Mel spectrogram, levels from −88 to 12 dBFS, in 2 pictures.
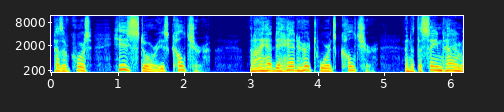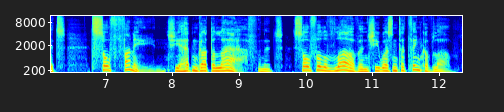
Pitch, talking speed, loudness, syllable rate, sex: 165 Hz, 205 wpm, -19 LUFS, 5.1 syllables/s, male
